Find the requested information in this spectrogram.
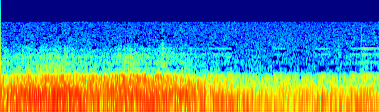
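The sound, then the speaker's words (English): A spaceship engine powering up into star drive: a deep, dense rumbling roar, steady and loud, easing slightly in level partway through, with no voices. “We'll increase velocity and go into star drive now.”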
